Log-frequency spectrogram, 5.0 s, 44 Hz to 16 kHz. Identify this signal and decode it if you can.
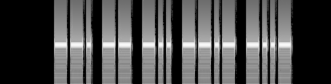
Morse code, heard as a keyed tone, about 20 wpm, 700 Hz. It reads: GMDQX
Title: Code Groups - 5 Letters - 20wpm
